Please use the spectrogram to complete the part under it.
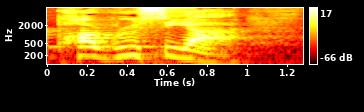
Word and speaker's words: parousia: It's the word parousia. It's spelled P-A-R-O-U-S-I-A. P-A-R-O-U-S-I-A.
